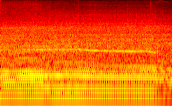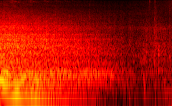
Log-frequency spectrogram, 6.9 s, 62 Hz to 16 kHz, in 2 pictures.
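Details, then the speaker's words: Hoover Decade 80 upright vacuum, a US import, in normal power mode before the power surge switch: loud steady motor hum with a high whine winding down; owner finds it pretty noisy, cause unclear. "it's pretty noisy on normal what's it going to be like when I flick the power surge switch might pull my carpet up it seems very effective"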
